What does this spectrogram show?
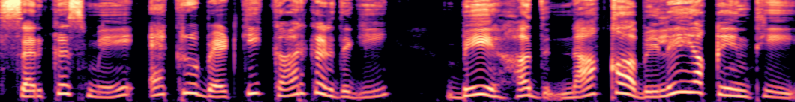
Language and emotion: Urdu, surprised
